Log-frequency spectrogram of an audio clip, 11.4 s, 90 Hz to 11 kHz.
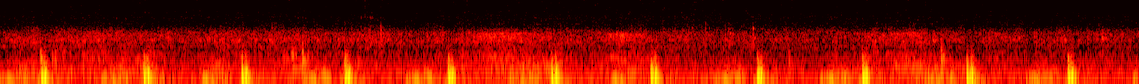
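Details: Normal heartbeat of a 35-year-old man, self-recorded over the mitral (bicuspid) valve area upon waking in the morning.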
